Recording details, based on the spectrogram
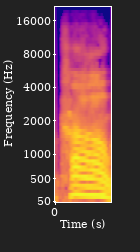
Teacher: Khao is falling long. But at first I would say kin khao, and I just said falling.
